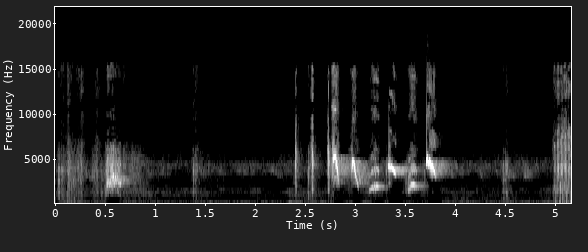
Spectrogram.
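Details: Hyperactive greater green leafbird singing to provoke other birds into song: a short burst of five or six clear, high whistled notes, rising and falling, after quiet hum and faint clicks.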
